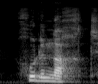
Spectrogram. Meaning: good night
- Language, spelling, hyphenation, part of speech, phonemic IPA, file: Dutch, goedenacht, goe‧de‧nacht, interjection, /ˌɣu.dəˈnɑxt/, Nl-goedenacht.ogg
